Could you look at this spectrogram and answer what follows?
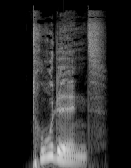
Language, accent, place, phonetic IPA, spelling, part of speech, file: German, Germany, Berlin, [ˈtʁuːdl̩ns], Trudelns, noun, De-Trudelns.ogg
- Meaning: genitive of Trudeln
